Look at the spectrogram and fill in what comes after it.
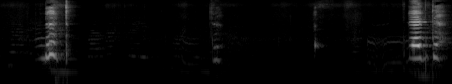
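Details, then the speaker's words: Two brief sharp voiced catches about four and a half seconds apart in a quiet room, with faint small sounds between; hiccups. "हिचकी आ रही है? क्यों आ रही है हिचकी, बताओ।"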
